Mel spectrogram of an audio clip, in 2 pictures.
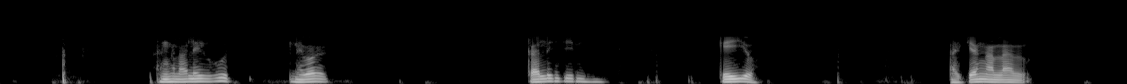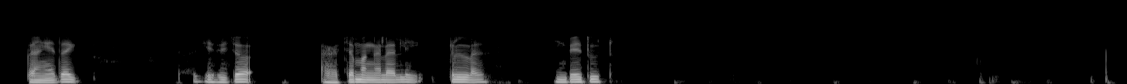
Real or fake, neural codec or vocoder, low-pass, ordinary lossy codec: real; none; 3.6 kHz; none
